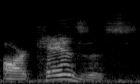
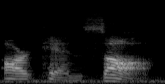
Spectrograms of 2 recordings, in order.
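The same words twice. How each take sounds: First: It is read the way it is spelled. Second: It ends with a 'saw' sound. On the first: The speaker calls it wrong. "Even though it's spelled Arkansas" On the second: The speaker calls it right. "it's Arkansas"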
